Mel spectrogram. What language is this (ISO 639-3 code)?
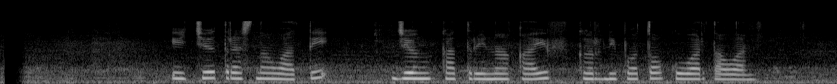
sun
